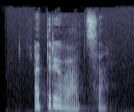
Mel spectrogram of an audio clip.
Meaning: 1. to come off; to tear off; to be torn off 2. to take off 3. to turn away, to tear oneself away (from work, a book. etc.) 4. to separate, to disengage (from pursuit) 5. to lose contact (with someone)
- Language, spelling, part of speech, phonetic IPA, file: Russian, отрываться, verb, [ɐtrɨˈvat͡sːə], Ru-отрываться.ogg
